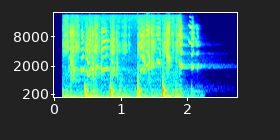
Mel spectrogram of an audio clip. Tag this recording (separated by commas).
home sounds, Writing, Squeak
